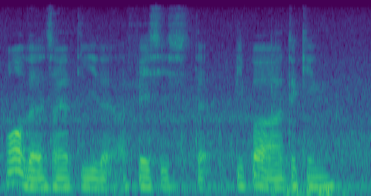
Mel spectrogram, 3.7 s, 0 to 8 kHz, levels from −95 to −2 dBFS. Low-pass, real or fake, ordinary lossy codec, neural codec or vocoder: 7.2 kHz; real; none; none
